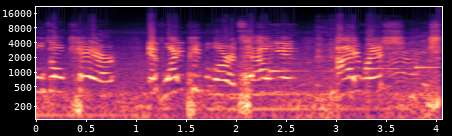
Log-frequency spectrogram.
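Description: A woman speaking into a microphone, carried over a loudspeaker, with a steady low hum underneath.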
